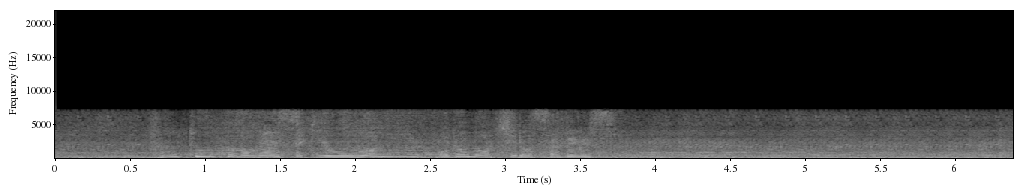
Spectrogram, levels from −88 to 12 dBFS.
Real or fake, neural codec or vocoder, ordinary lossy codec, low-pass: fake; codec, 16 kHz, 1.1 kbps, Voila-Tokenizer; none; 7.2 kHz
